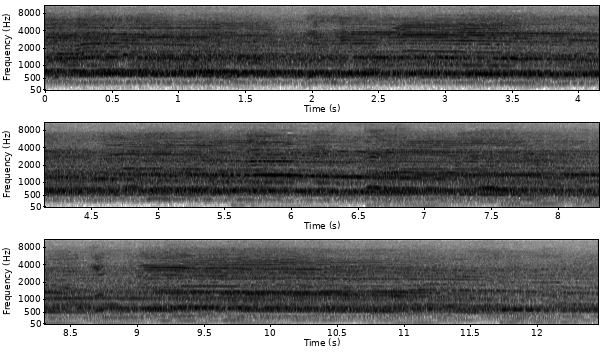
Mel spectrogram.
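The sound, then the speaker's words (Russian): A huge crowd roars a sustained hurrah for Lenin. The massed voices form a loud, continuous droning cheer that holds steady from start to finish. “Люди срывали с себя шапки, ура перекидывалась, и рос такой громовой клич, которого никто никогда еще не слышал.”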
